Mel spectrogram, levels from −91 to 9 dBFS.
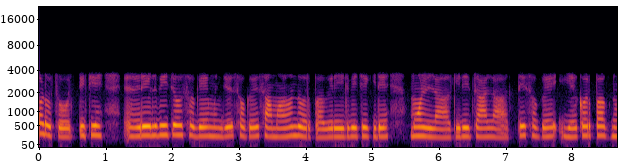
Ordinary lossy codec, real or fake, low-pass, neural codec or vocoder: Opus, 64 kbps; real; 3.6 kHz; none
